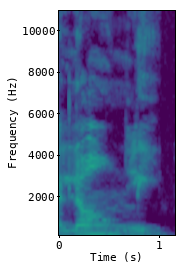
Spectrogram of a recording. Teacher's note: Esse E no meio da palavra lonely não é pronunciado, então fica lonely, tá? Do N, você já vai direto pro L.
